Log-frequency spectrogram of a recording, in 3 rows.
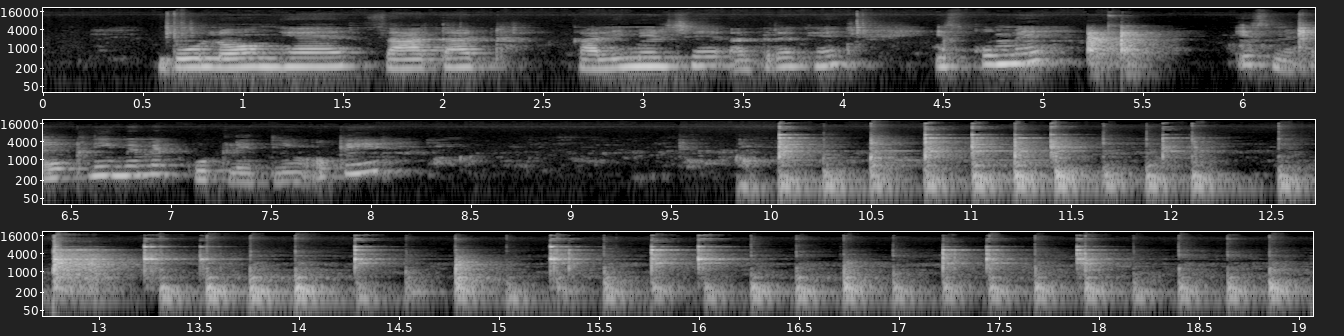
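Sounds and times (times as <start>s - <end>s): pestle pounding in mortar: 9.9s - 19.0s.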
